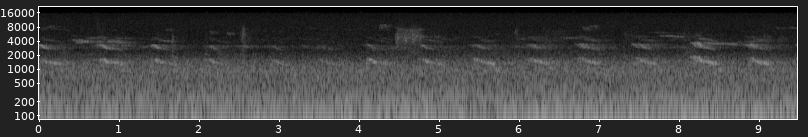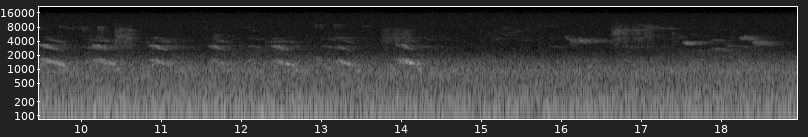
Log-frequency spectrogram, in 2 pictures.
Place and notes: The Poplars
Stand in a corner
in front of a purple-doored garage
Two cars appear
to park along the alley
Herring gulls cry
England, United Kingdom, 17 January 2021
